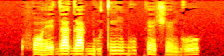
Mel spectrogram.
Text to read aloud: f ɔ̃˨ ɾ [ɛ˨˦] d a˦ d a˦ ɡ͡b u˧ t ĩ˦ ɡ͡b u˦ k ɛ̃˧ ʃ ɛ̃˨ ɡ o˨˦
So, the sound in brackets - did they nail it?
yes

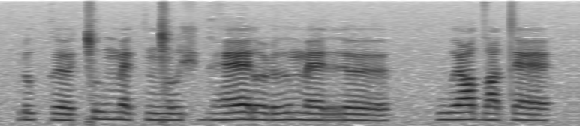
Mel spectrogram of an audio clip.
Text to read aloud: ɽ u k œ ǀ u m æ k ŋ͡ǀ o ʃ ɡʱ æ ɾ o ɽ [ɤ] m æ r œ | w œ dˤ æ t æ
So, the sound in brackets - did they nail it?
no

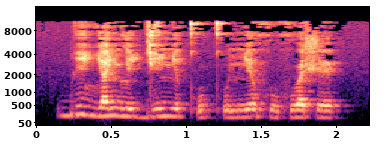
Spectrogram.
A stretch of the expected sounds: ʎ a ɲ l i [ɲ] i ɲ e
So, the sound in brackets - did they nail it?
no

